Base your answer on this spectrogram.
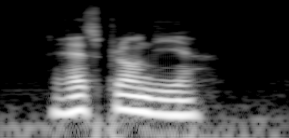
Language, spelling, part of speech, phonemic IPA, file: French, resplendir, verb, /ʁɛs.plɑ̃.diʁ/, Fr-resplendir.ogg
- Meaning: to glimmer, gleam, beam, sparkle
